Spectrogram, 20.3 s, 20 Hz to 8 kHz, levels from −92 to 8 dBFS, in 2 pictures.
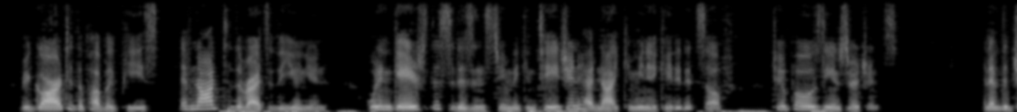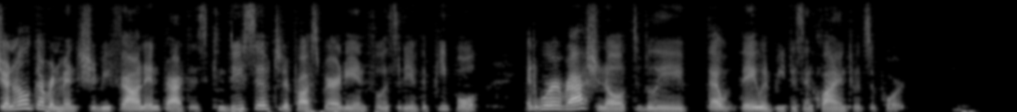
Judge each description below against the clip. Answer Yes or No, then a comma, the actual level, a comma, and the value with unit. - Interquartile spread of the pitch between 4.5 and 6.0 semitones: Yes, average, 5.3 semitones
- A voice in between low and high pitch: No, high, 195 Hz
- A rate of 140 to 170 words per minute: No, average, 180 wpm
